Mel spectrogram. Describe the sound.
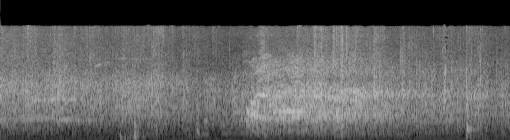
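An audience applauds steadily, a dense, crackling wash of clapping that swells louder midway and holds. A short whistle-like tone rises out of it briefly, and some voices mix into the noise.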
